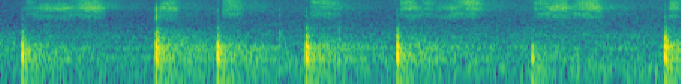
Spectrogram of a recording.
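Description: Marker pen writing on a whiteboard: about six short, sharp strokes and taps as letters are drawn.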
